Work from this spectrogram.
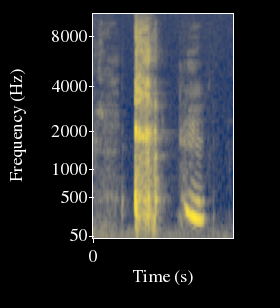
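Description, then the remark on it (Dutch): A single sharp, harsh cough bursts out, followed by a short voiced throat sound as the breath settles. No talking. “Sorry hoor dat ik af en toe moet hoesten.”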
